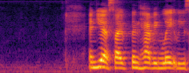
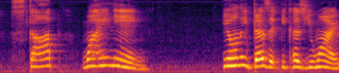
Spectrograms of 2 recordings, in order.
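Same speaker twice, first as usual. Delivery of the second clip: mother yelling; 4 semitones higher than usual. Retold or imitated. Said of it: "would yell at me".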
